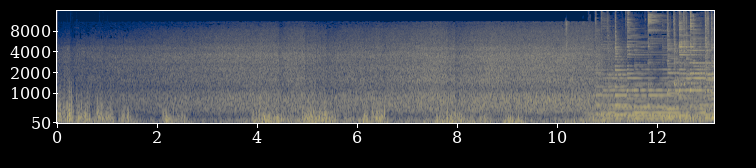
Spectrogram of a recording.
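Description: Wind gusting across the microphone: a steady rushing noise with irregular low buffeting surges. Strummed acoustic guitar music comes back in near the end.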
